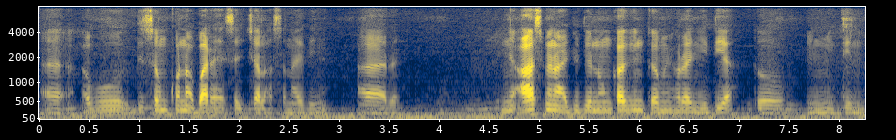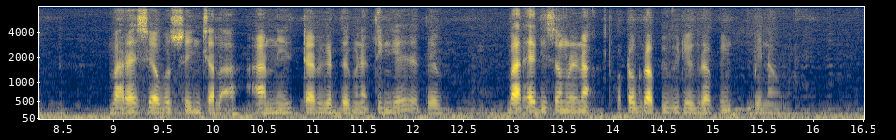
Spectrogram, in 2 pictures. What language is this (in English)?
Santali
